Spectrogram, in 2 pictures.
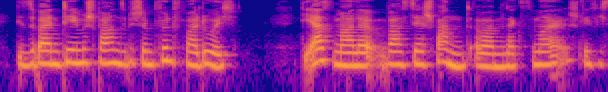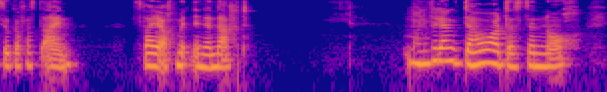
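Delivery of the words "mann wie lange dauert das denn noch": weary, groaning delivery. Reading the first-person narrator's line in the middle of the night, groaning. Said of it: "stöhnte ich".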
